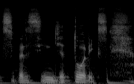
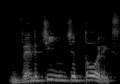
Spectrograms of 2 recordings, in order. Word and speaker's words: Vercingetorix: Vercingetorix. Oh, it's actually the Romanian pronunciation. Vercingetorix. Lol. Vercingetorix. Got it. The Romanian pronunciation it is.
